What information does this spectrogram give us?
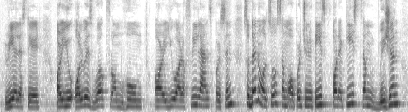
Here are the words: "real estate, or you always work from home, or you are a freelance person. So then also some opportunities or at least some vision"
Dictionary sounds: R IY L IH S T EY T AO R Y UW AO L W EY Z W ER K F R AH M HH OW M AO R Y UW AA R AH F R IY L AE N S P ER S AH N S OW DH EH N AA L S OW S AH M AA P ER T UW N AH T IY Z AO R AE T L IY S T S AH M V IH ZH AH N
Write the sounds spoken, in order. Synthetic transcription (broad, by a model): R IY L IH S T EY T AO R Y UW AO L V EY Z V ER K F R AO M HH OW M AO R Y UW AA R AH F R IY L AE N S P ER S AH N S OW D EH N AA L S OW S AH M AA P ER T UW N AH T IY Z AO R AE T L IY S T S AH M V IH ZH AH N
